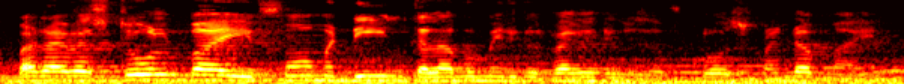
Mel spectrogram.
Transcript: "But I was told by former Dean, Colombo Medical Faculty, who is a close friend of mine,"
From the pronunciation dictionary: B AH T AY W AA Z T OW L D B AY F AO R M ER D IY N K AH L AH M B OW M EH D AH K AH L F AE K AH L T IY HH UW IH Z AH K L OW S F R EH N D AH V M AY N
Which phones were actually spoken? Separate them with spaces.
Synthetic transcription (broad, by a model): B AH T AY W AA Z T OW L D B AY F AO R M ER D IY N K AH L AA B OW M EH D AH K AH L F AE K AH L T IY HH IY IH Z AH K L OW S F R EH N D AH V M AY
